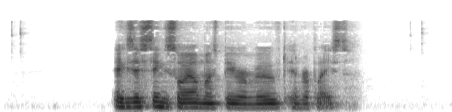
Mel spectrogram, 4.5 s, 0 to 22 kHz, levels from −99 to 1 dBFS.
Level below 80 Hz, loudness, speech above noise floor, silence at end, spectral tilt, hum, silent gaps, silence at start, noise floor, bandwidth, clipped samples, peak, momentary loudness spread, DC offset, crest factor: -64 dBFS; -19 LUFS; over 71 dB; 1.05 s; -5 dB/octave; none; none; 1.15 s; under -90 dBFS; 11.5 kHz; under 0.1%; -4 dBFS; 11 LU; under 0.1%; 18 dB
